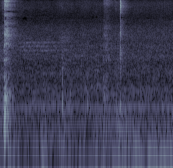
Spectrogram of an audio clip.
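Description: A sharp click at the start, then a few faint clicks over a low steady hum, as an XLR cable connector is handled and plugged into the jacks of a mixing console.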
